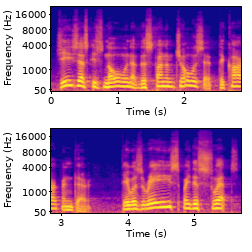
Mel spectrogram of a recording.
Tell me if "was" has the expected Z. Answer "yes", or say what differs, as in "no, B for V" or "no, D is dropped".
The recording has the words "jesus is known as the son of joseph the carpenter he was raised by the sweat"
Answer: yes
